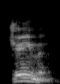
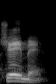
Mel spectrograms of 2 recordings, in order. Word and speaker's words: Jaman: great hey hey uh how do you say your name jamin jamin yeah not j-man right okay but you can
